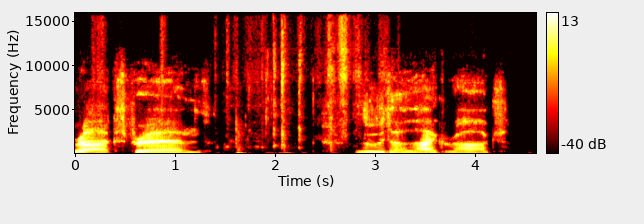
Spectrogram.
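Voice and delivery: very slow, drawn-out, rasping, creaky voice. Doing a voice that makes them want to watch Labyrinth: Ludo voice. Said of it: "Every time I do that voice".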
